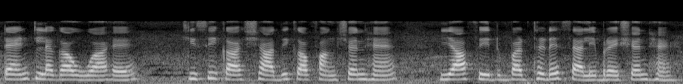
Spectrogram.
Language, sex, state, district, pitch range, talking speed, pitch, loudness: Hindi, female, Haryana, Charkhi Dadri, 215-240 Hz, 130 wpm, 225 Hz, -16 LUFS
